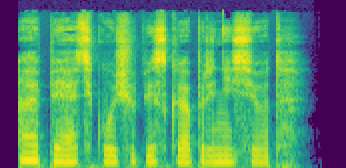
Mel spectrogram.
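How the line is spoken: Sigh. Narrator (Russian): вздохнула Дианка

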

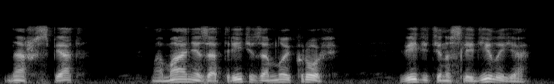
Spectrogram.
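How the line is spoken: Hoarse whisper. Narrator (Russian): Наталья хрипло прошептала

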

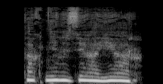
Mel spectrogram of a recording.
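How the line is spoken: Quiet tired whisper. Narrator (Russian): уже значительно тише и очень устало прошептала Настя

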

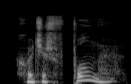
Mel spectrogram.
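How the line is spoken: Quiet question. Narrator (Russian): тихо спросил я его

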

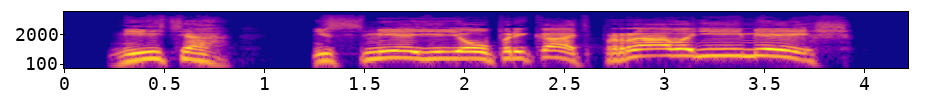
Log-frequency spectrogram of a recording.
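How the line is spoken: Heated shout. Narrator (Russian): горячо крикнул на брата Алеша

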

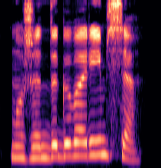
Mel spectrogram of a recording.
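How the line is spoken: Moaning. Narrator (Russian): Филюшкин застонал

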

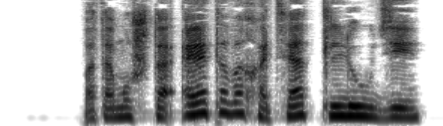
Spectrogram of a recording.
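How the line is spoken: Angry. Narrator (Russian): сердито ответил он

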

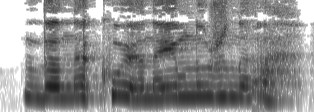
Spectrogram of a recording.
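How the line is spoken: Breathless wheeze. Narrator (Russian): Задыхаясь, просипела я

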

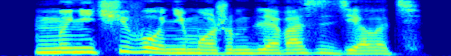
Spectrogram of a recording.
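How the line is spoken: Sharp queen. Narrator (Russian): резко произносит королева

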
